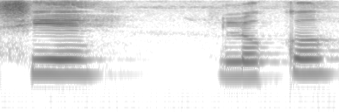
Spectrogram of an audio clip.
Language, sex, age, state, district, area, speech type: Odia, female, 60+, Odisha, Ganjam, urban, spontaneous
